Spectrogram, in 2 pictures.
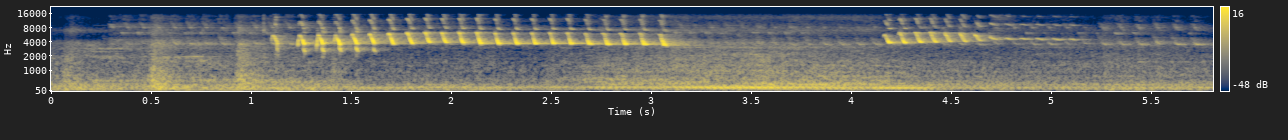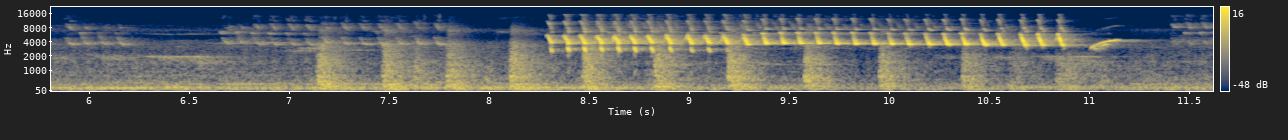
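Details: An Asian pied starling singing with a Cililin canary song fill-in: three bursts of fast, high, rolling trills, each a few seconds long, broken by sharp clicks and chips.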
